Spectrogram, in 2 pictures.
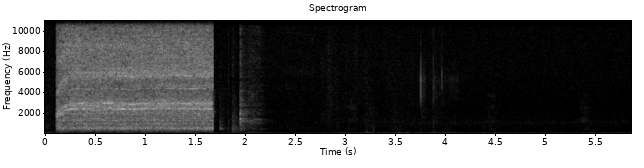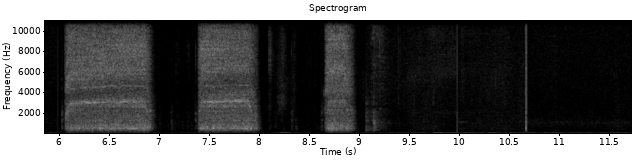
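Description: An OXO coffee grinder grinds coffee beans in loud, steady bursts, one long run at the start and then several shorter pulses later, separated by near silence.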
